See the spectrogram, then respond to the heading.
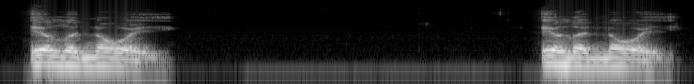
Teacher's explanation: The S on the end isn't sounded. You don't say it. All you hear is oi.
